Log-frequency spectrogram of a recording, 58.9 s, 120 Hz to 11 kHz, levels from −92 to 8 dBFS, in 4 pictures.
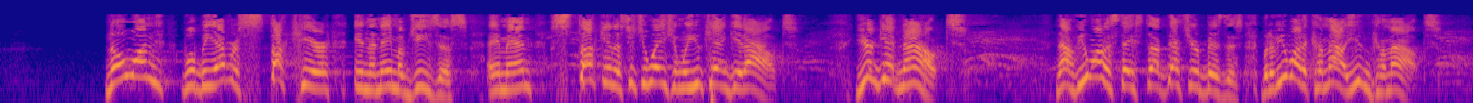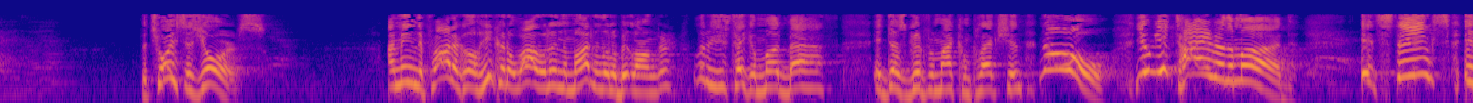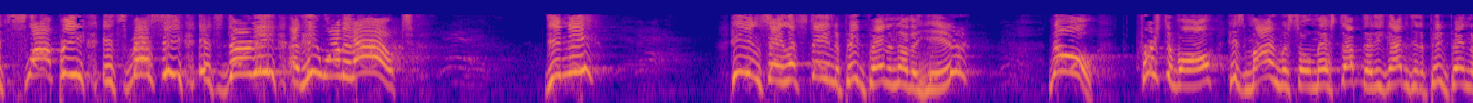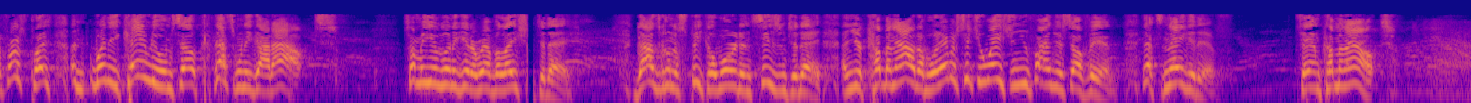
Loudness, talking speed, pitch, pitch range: -24 LUFS, 180 wpm, 280 Hz, 240-360 Hz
